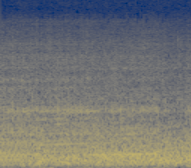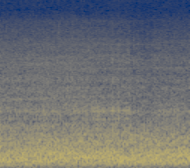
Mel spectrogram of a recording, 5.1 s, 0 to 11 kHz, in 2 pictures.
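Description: Royal Enfield Classic 350's single-cylinder engine on the move at low revs, a steady deep burble, with wind and road noise.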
